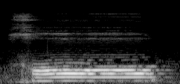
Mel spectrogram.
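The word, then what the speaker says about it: خ: চাপ দিয়ে হা এভাবে উচ্চারণ করতে হবে তারপর খ এই খ হরফটি উচ্চারণের সময় একটি বিষয় লক্ষণীয় সেটি হলো যে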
